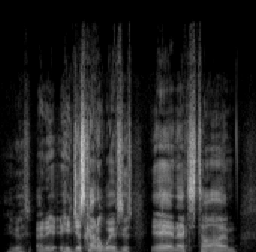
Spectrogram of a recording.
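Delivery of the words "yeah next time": dejected, sad character voice. Voicing a guard waving goodbye as he walks off: sad character voice. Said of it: "just sad".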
